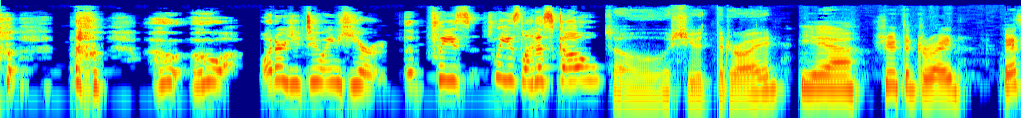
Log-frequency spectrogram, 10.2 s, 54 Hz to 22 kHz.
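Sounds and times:
woman coughing: 0:00.0 - 0:01.4
speech: 0:02.9 - 0:10.2.

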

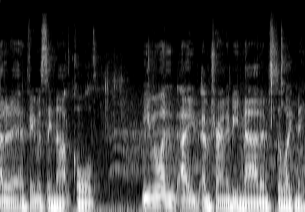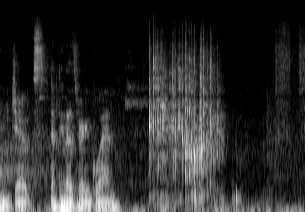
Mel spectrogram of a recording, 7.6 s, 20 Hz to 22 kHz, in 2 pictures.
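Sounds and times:
speech: 0:00.0 - 0:06.0
dice rolling across a hard surface: 0:05.7 - 0:06.8.

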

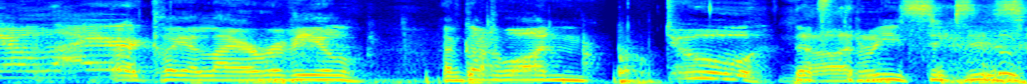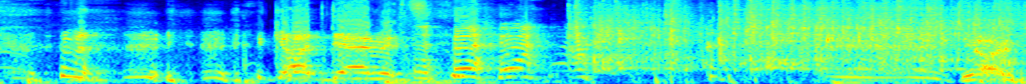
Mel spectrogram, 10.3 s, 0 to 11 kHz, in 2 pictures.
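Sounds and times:
speech: 0:00.6 - 0:07.9, 0:10.0 - 0:10.2
laughter: 0:04.8 - 0:10.2
dice clattering onto a hard table: 0:08.0 - 0:10.2.

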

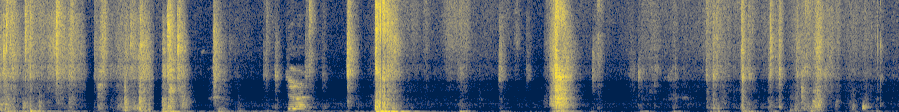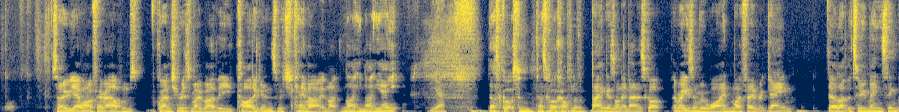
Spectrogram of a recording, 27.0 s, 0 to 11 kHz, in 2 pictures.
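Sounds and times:
speech: 0:04.3 - 0:04.8, 0:14.4 - 0:26.9
heavy door bang: 0:05.6 - 0:06.3
door opening and closing: 0:08.2 - 0:08.7.

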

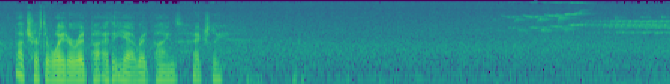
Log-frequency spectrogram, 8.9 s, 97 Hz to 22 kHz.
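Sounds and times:
rustling breezy woodland noise: 0:00.0 - 0:08.9
speech: 0:00.2 - 0:03.1
ovenbird singing: 0:01.3 - 0:03.2, 0:06.6 - 0:08.9.

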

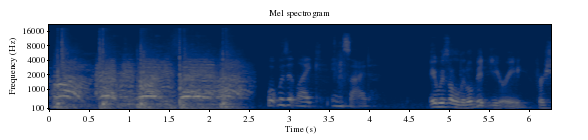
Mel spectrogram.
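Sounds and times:
protest crowd chanting union slogans outside an event: 0:00.0 - 0:02.6
speech: 0:02.9 - 0:04.2, 0:04.8 - 0:06.2.

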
